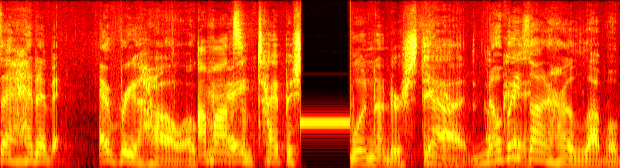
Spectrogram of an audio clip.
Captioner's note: beep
